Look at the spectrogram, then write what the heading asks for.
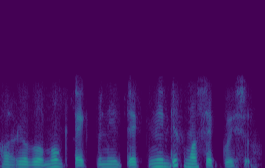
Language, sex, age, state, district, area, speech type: Assamese, male, 18-30, Assam, Charaideo, rural, conversation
